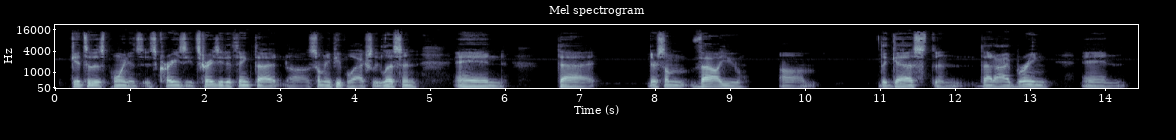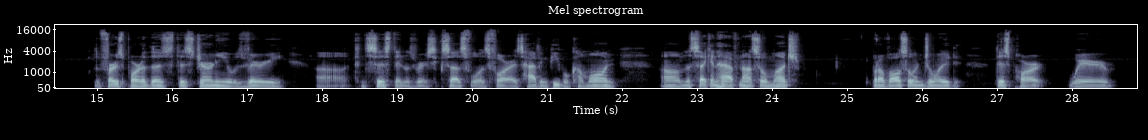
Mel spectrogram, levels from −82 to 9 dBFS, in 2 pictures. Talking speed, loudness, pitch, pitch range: 140 wpm, -19 LUFS, 100 Hz, 95-105 Hz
